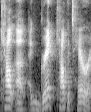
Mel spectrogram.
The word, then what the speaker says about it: Calcaterra: Grant Calcaterra is how you say his last name, the tight end out of SMU, formerly from Oklahoma.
